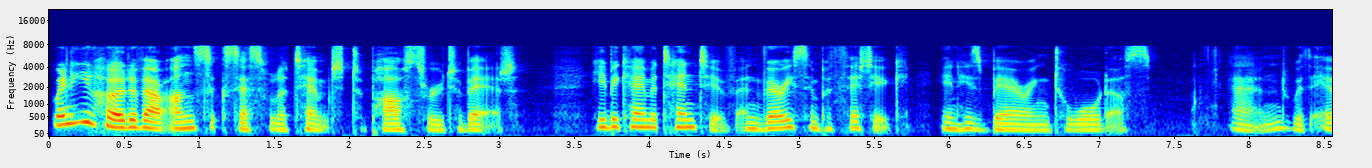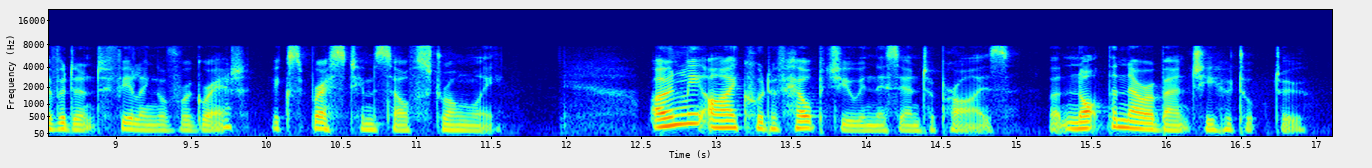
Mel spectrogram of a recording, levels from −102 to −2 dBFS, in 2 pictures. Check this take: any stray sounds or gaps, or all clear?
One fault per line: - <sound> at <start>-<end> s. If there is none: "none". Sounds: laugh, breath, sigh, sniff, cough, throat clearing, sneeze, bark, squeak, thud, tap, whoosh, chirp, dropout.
none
